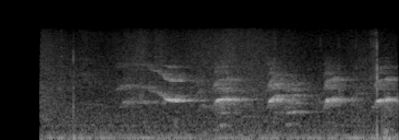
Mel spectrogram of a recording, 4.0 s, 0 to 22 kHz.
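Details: Poodle puppies recorded in 2012, giving a run of high, squeaky whistled whimpers, five short rising-falling squeals about half a second apart after a brief silent start, over faint room hiss.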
